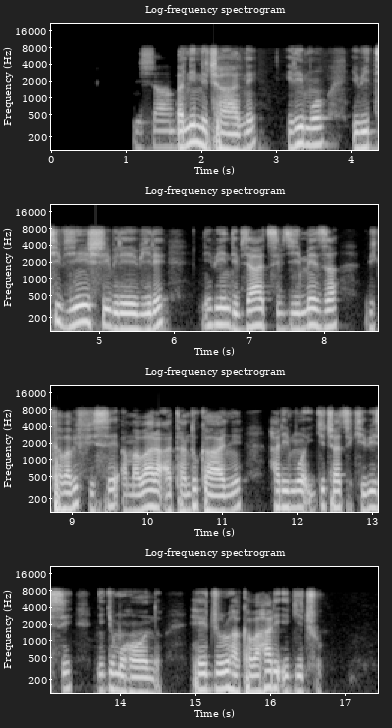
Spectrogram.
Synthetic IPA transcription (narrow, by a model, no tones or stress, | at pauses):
iʃaːmbaninit͡ʃaːn̥e̞ | iɾimŋo̞iβitʰivjiːnʃiβiɾe̞ːβiɾe̞ | nʔiβiːndivjaːt͡sivjime̞za | βikʰaβaβifise̞ʔamaβaɾa̰ʔatʰaːndukʰaɲe̞ | haɾimŋo̞̰ʔiɟit͡ʃaːt͡sikʰiβisi | niɟumuɦo̞ːndo̞ | he̞ːd͡ʒuɾuɦakʰaβaɦaɾiʔiɡit͡ʃu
